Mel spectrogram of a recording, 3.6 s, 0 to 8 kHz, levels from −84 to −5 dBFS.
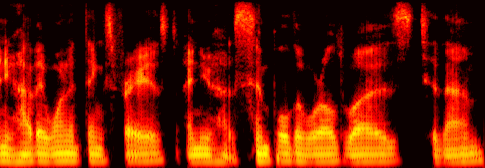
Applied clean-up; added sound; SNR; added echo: none; none; none; none.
